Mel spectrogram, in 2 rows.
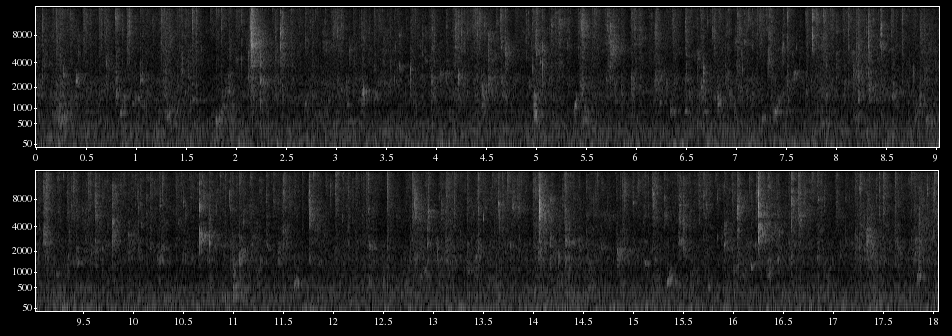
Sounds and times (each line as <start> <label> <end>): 0.0 raining hard inside 18.0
